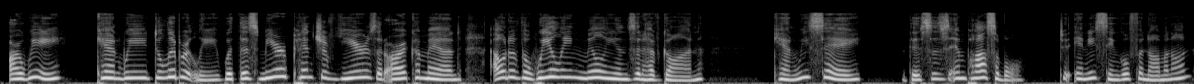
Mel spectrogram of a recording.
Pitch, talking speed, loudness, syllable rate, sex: 265 Hz, 150 wpm, -16 LUFS, 5.1 syllables/s, female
